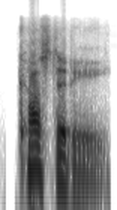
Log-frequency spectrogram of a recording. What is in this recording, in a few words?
"custody", American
